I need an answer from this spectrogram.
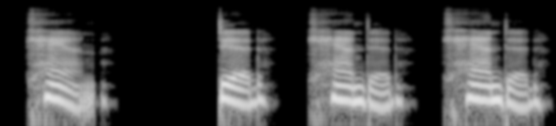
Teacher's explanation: Listen to the stress, candid, strong on the first syllable.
